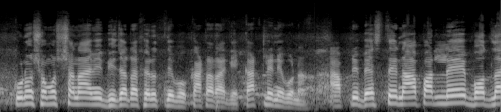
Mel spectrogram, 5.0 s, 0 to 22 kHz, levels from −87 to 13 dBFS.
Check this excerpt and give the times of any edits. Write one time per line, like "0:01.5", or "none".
0:03.1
